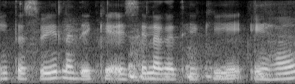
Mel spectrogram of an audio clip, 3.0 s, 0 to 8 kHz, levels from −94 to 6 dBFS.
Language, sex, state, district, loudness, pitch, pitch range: Chhattisgarhi, female, Chhattisgarh, Raigarh, -15 LUFS, 200 Hz, 185-205 Hz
